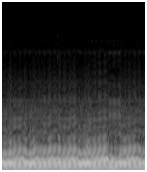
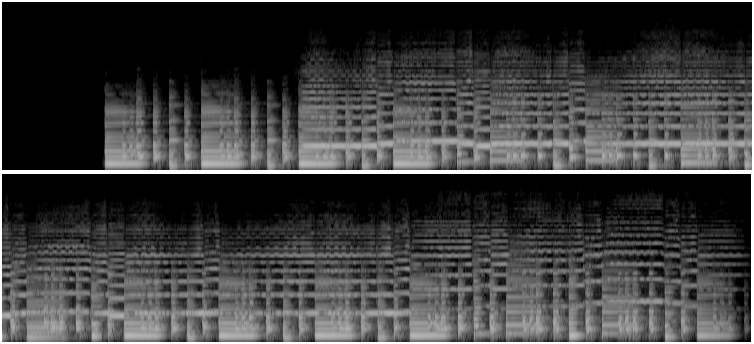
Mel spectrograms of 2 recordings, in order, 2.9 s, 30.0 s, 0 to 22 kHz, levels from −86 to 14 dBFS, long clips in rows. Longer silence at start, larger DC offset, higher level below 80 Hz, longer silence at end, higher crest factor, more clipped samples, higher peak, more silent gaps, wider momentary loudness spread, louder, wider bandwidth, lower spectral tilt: second, 0 s vs 2.05 s; neither; first, -26 dBFS vs -50 dBFS; about the same, 0 s vs 0.1 s; second, 6 dB vs 14 dB; neither; second, -14 dBFS vs -10 dBFS; neither; second, 1 LU vs 7 LU; first, -21 LUFS vs -24 LUFS; second, 2.7 kHz vs 9 kHz; first, -11.5 dB/octave vs -7 dB/octave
